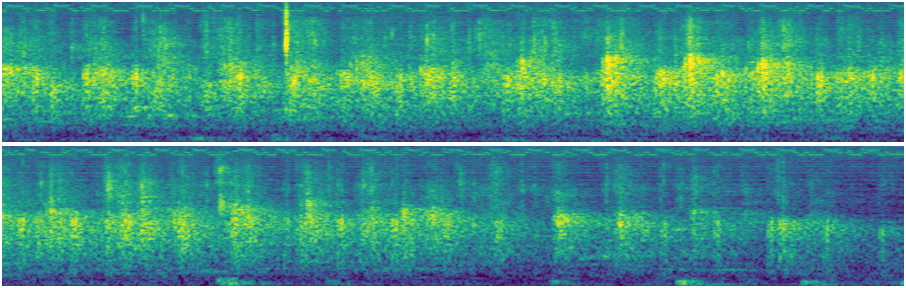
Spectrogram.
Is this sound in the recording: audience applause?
yes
